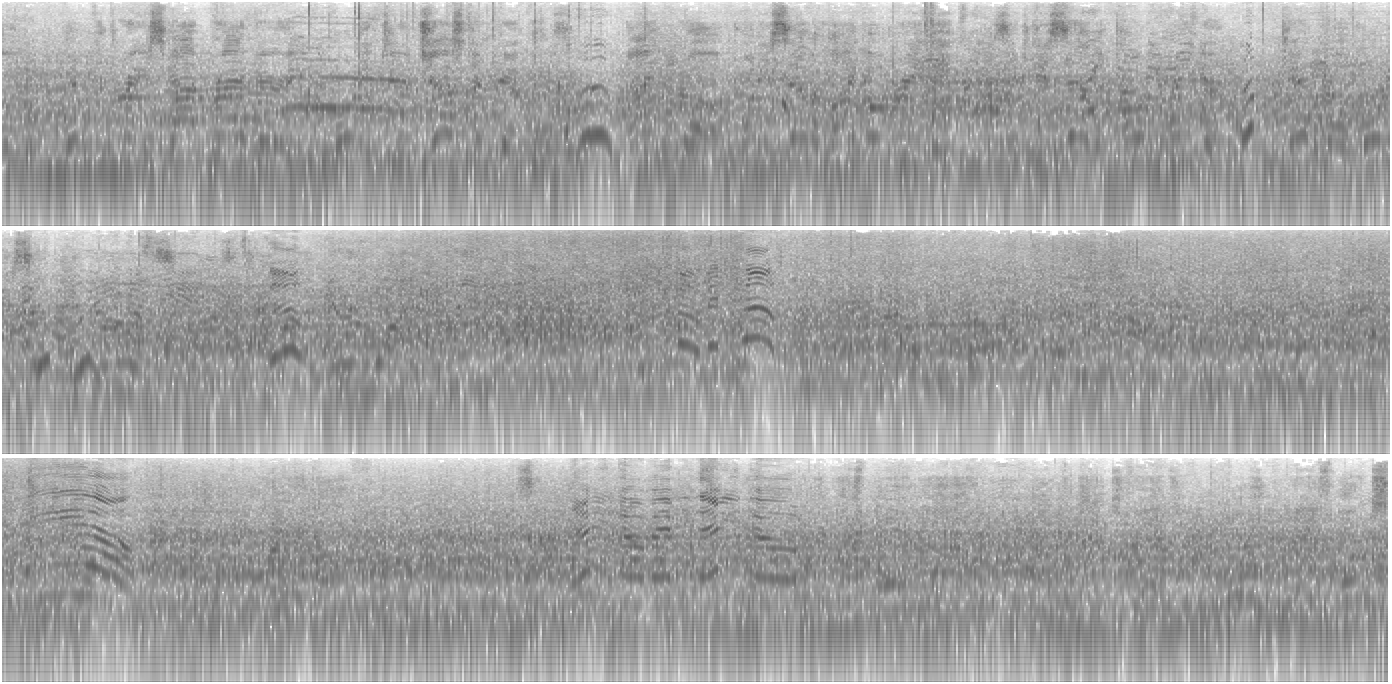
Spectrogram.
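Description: A pack of bomber-class short-track stock cars running laps on an oval, a loud, continuous din of engines whose pitch rises and falls as cars come through the turns and pass by.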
